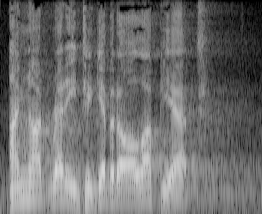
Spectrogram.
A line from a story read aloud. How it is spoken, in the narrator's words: And he shouted back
